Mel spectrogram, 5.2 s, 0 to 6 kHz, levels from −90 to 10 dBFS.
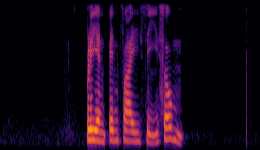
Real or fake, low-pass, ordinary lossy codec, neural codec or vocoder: real; 5.4 kHz; none; none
